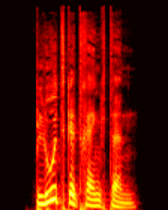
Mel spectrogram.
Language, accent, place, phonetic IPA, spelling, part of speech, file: German, Germany, Berlin, [ˈbluːtɡəˌtʁɛŋktn̩], blutgetränkten, adjective, De-blutgetränkten.ogg
- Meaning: inflection of blutgetränkt: 1. strong genitive masculine/neuter singular 2. weak/mixed genitive/dative all-gender singular 3. strong/weak/mixed accusative masculine singular 4. strong dative plural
